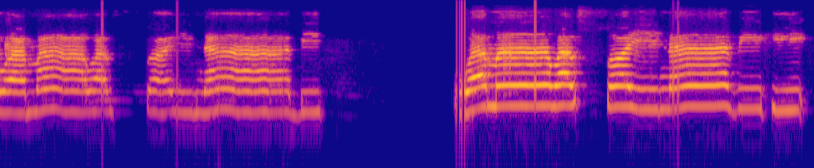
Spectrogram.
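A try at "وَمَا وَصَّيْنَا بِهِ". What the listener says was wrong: bihinya panjangnya sampai 4 harkat ya, itu terlalu dikit banget, baru 1 harkat. Wama wasaina, ulang dari situ lagi, bihinya dipanjangkan.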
